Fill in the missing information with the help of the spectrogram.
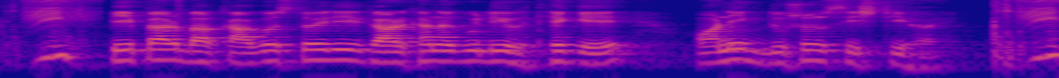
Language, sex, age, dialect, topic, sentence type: Bengali, male, 51-55, Standard Colloquial, agriculture, statement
